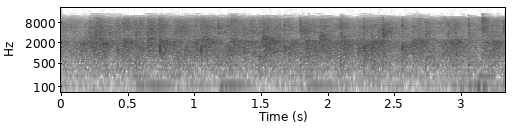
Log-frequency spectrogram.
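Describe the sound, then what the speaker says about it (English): A luncheon audience at a chamber of commerce event gives a round of applause, steady and dense clapping from many hands that holds evenly throughout. "Give her a round of applause."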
